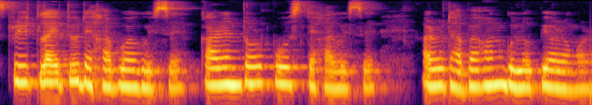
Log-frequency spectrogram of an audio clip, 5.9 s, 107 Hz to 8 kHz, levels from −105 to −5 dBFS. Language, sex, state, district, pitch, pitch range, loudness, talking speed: Assamese, female, Assam, Kamrup Metropolitan, 230 Hz, 220-245 Hz, -15 LUFS, 130 wpm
